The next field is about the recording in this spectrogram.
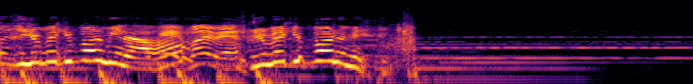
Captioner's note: laughing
